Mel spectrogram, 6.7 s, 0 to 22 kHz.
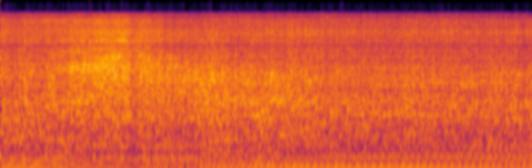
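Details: Restored SDMO 5000W generator with a Briggs & Stratton engine (about 18 hp), low on fuel and sitting on an angle, under a 6 hp vacuum and 1500 W heater (about 15–20 A expected): a steady, even drone with no surging, misfire or knocking. It runs healthy.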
